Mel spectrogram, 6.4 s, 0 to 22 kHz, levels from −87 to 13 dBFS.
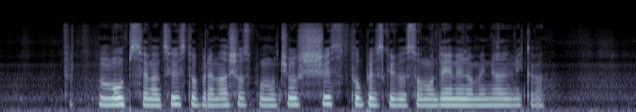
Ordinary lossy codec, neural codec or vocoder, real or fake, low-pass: none; autoencoder, 22.05 kHz, a latent of 192 numbers a frame, VITS, trained on many speakers; fake; 9.9 kHz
